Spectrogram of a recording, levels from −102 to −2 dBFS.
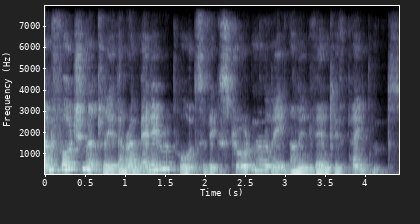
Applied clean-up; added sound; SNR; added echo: none; none; none; reverberation time 0.3 s.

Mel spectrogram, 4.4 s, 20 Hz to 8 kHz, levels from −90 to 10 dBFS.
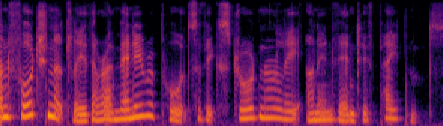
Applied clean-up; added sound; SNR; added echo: none; none; none; none.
